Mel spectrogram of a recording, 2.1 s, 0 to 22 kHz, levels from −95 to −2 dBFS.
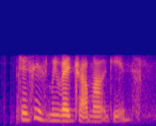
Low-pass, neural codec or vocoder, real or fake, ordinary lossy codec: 3.6 kHz; none; real; none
